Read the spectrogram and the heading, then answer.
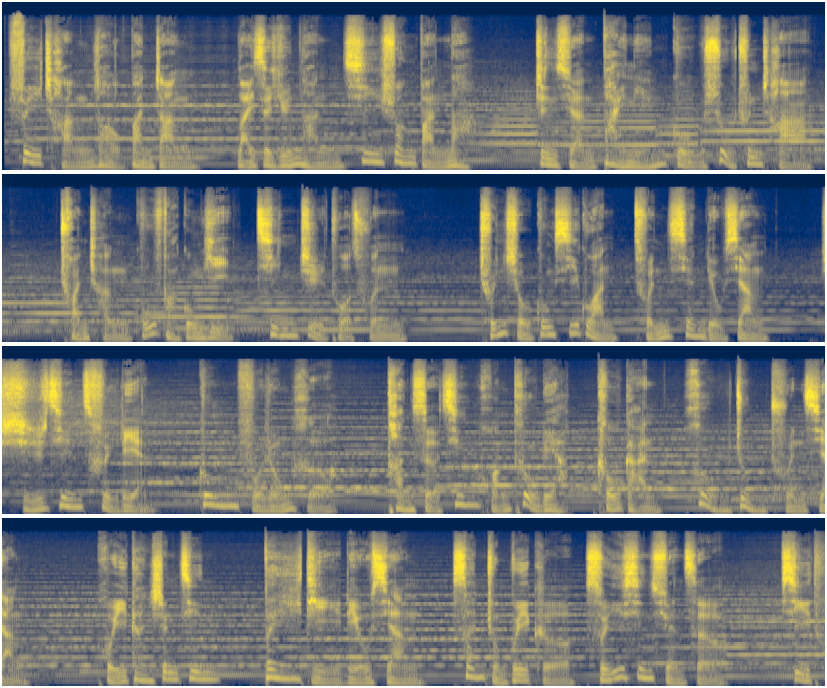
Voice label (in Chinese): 成熟男性茶叶广告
